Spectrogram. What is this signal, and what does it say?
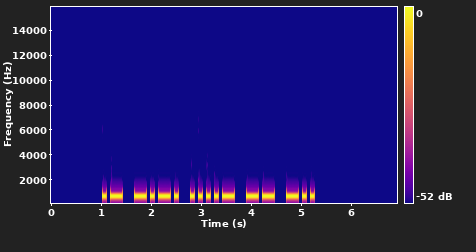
Morse code, heard as a keyed tone, about 15 wpm, 700 Hz. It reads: AC4MD
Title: USA Call Signs - 5 Characters - Repeated 3x - 15wpm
